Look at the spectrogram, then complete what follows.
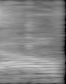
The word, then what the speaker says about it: Tso: So anyway, my food just came here, and I got the General Tso's chicken, which is spelled T-S-O. So it's Zao, So, Andrew's the man Tao's, and Andrew just walked over to another table and got us some siracha.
